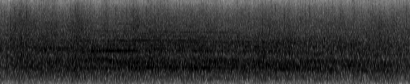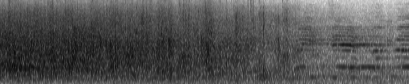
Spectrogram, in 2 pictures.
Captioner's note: applause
